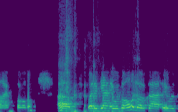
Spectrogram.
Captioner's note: laugh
